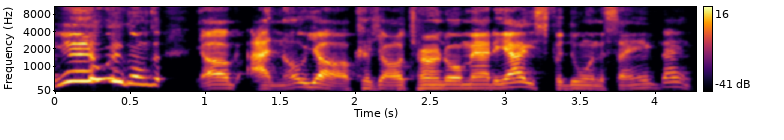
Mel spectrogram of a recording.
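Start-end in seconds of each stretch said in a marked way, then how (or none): 0.0-0.7 high mocking fan voice. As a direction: squeak it like a naive fan. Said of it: "y'all who was like".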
